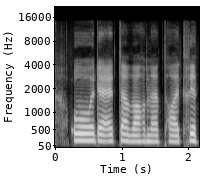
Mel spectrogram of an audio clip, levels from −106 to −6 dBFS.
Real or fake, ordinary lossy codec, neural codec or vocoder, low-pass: fake; none; codec, 32 kHz, 1.9 kbps, SNAC; 14.4 kHz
